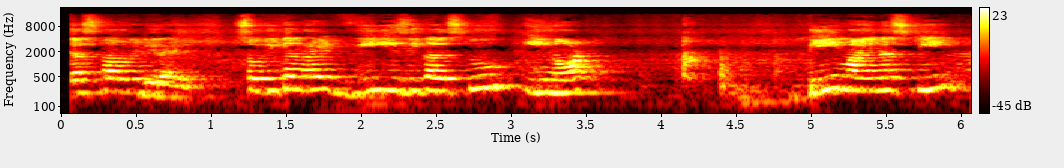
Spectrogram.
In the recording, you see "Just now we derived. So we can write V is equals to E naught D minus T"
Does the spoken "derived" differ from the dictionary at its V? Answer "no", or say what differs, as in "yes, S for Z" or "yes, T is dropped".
yes, V is dropped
